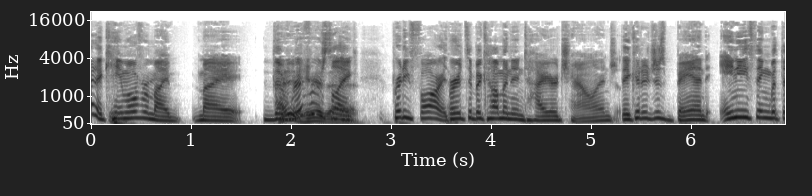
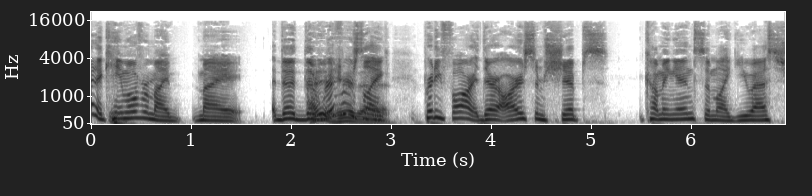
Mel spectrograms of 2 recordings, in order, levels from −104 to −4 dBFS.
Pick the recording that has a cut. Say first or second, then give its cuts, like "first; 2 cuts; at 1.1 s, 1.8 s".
first; 3 cuts; at 1.7 s, 3.6 s, 5.3 s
